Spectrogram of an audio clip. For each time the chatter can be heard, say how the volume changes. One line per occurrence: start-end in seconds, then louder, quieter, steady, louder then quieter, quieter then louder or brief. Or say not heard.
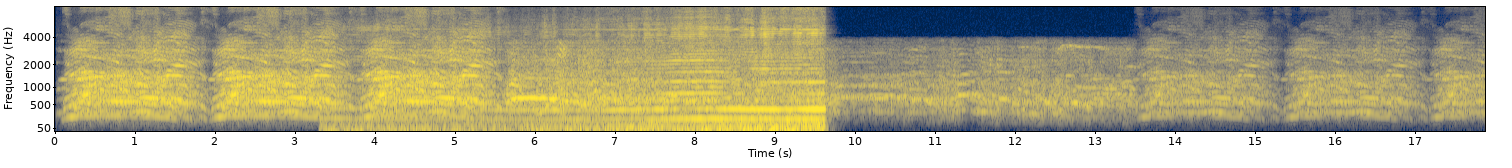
0.0-17.8 quieter.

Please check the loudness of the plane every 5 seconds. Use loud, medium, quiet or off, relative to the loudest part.
quiet, loud, off, off.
